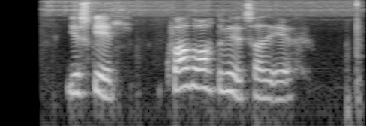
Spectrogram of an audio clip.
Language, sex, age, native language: Icelandic, male, 12, Icelandic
